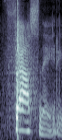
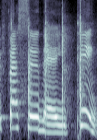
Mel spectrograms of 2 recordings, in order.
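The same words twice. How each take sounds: First: The first syllable is stressed and drawn out. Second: All four syllables are even in length. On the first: The speaker calls it right. "이렇게 소리를 내셔야지" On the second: The speaker calls it wrong. "이러시면 안 돼요"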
